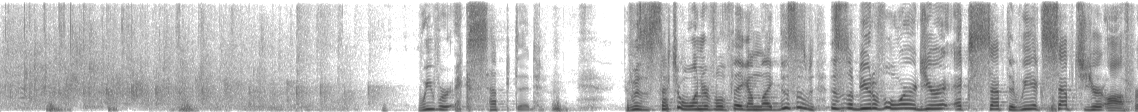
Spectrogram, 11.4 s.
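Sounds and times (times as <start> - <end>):
applause: 0.0 - 4.0
speech: 4.2 - 5.7, 6.3 - 11.3.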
